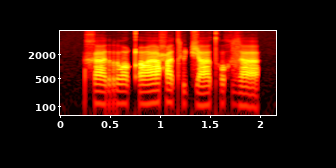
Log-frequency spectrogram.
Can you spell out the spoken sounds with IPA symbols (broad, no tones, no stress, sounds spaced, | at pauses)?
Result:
x aː r ɔː qʼ aː ħ a tʰ ʏ t͡ɕ aː t̪ʰ ɔ x z a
